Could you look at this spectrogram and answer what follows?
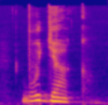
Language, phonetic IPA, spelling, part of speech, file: Ukrainian, [bʊˈdʲak], будяк, noun, Uk-будяк.ogg
- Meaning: thistle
